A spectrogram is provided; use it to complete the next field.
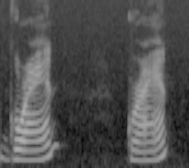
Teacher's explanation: it's a front front open vowel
